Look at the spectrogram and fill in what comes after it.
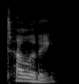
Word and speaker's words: Teledu: Oh, it is Teledu in Welsh as well? – The pronunciation is Teledu. – Oh, okay. – It is a slightly different pronunciation.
